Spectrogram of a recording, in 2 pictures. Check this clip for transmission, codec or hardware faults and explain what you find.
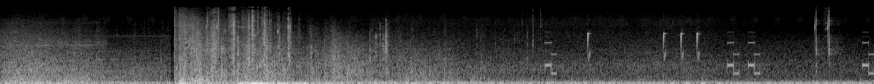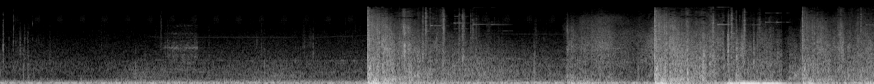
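Two sudden gain jumps are present. At 1.71 s the level drops by about 9 dB for 85 ms, and from 16.56 s to the end it falls by about 6 dB. The likely cause is a gain setting applied between adjacent samples with no ramp. Sound and background noise step down together, instantly, which distinguishes this from the gradual pumping of automatic gain control.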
